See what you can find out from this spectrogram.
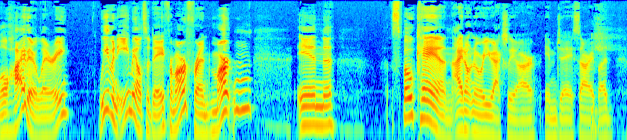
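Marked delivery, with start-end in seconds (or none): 0.0-6.8 big, bouncing, swinging cartoon-style delivery. Show host introduces a listener email, in a Bob the Tomato voice. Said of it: "read it like Bob the Tomato".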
